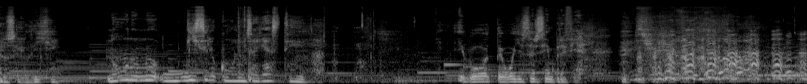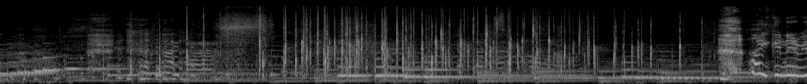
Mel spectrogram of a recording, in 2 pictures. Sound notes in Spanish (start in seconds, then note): 9.1 risas; 15.5 aplausos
